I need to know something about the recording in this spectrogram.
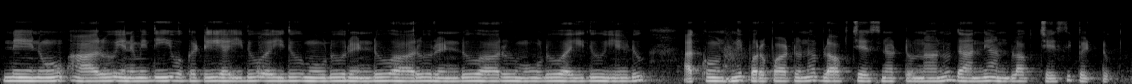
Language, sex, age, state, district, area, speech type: Telugu, female, 18-30, Andhra Pradesh, Guntur, urban, read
